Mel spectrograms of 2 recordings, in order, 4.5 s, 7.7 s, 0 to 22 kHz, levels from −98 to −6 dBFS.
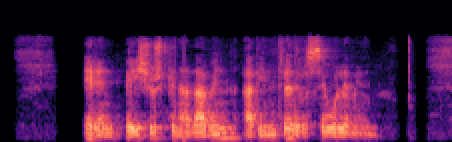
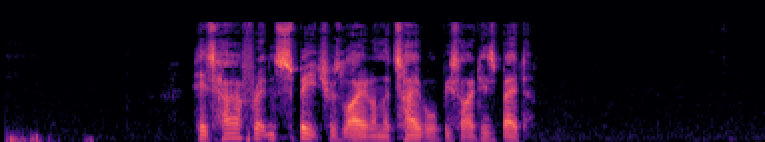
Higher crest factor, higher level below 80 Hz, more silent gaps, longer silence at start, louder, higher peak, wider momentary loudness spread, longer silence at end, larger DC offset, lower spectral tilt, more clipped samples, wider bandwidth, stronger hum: about the same, 20 dB vs 24 dB; first, -64 dBFS vs -70 dBFS; first, 0.59-0.82 s, 4.02-4.07 s, 4.17-4.26 s vs none; first, 0.35 s vs 0.1 s; first, -26 LUFS vs -33 LUFS; first, -8 dBFS vs -16 dBFS; about the same, 12 LU vs 11 LU; second, 0 s vs 2.35 s; neither; first, -4 dB/octave vs -2 dB/octave; neither; second, 8 kHz vs 11.5 kHz; neither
